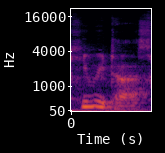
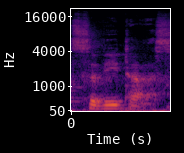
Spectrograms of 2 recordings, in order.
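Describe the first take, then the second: First: It begins with a hard K sound. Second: It begins with a soft S sound. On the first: "how I've been pronouncing the name of my company this entire time" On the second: "I read it as Build Civitas"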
